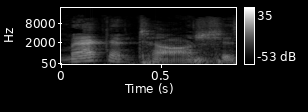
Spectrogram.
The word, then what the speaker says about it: McIntosh: My name, Cynthia, is spelled S-Y-N-T-H-I-A, and my last name, McIntosh, is spelled M-C-I-N-T-O-S-H.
